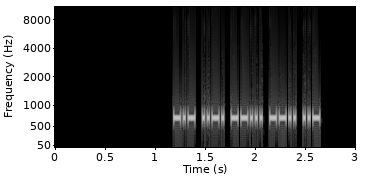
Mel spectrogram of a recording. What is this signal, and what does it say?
Morse code, heard as a keyed tone, about 53 wpm, 700 Hz. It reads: KF7ZU
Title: USA Call Signs - 5 Characters - 2x Character Spacing - 50wpm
